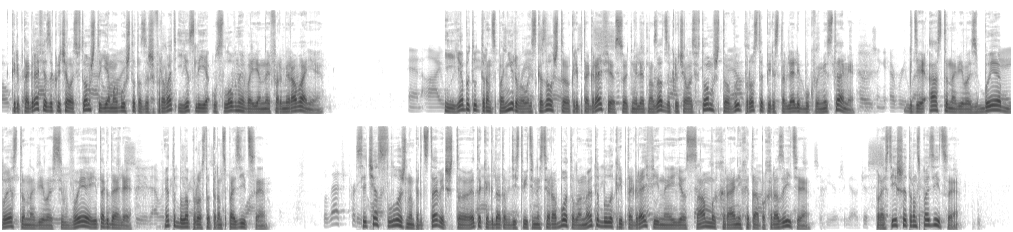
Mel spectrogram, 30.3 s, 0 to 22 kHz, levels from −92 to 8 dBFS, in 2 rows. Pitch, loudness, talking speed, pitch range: 115 Hz, -27 LUFS, 140 wpm, 105-140 Hz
